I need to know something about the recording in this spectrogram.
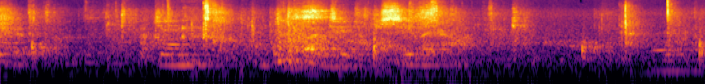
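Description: Several women chat.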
